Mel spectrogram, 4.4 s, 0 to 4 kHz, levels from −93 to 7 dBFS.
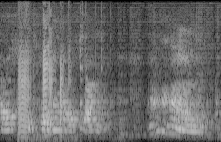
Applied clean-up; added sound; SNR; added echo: none; Fart; 1 dB; reverberation time 0.9 s.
